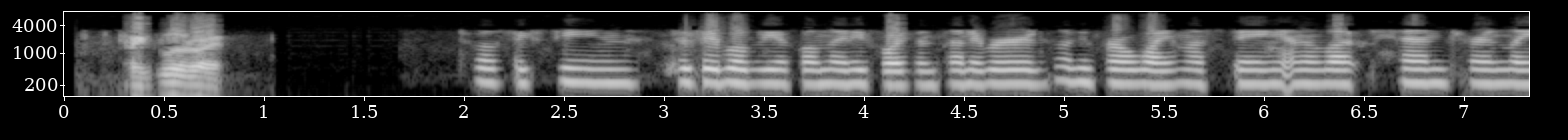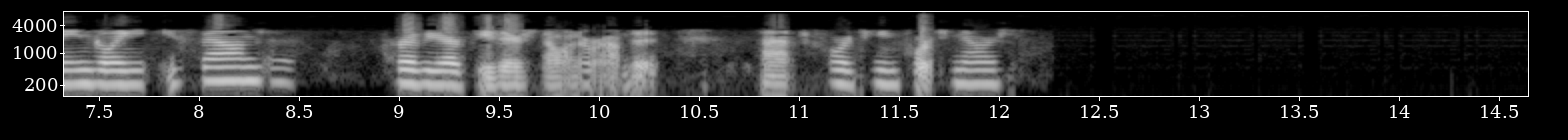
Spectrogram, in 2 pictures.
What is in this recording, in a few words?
Police, scanner audio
